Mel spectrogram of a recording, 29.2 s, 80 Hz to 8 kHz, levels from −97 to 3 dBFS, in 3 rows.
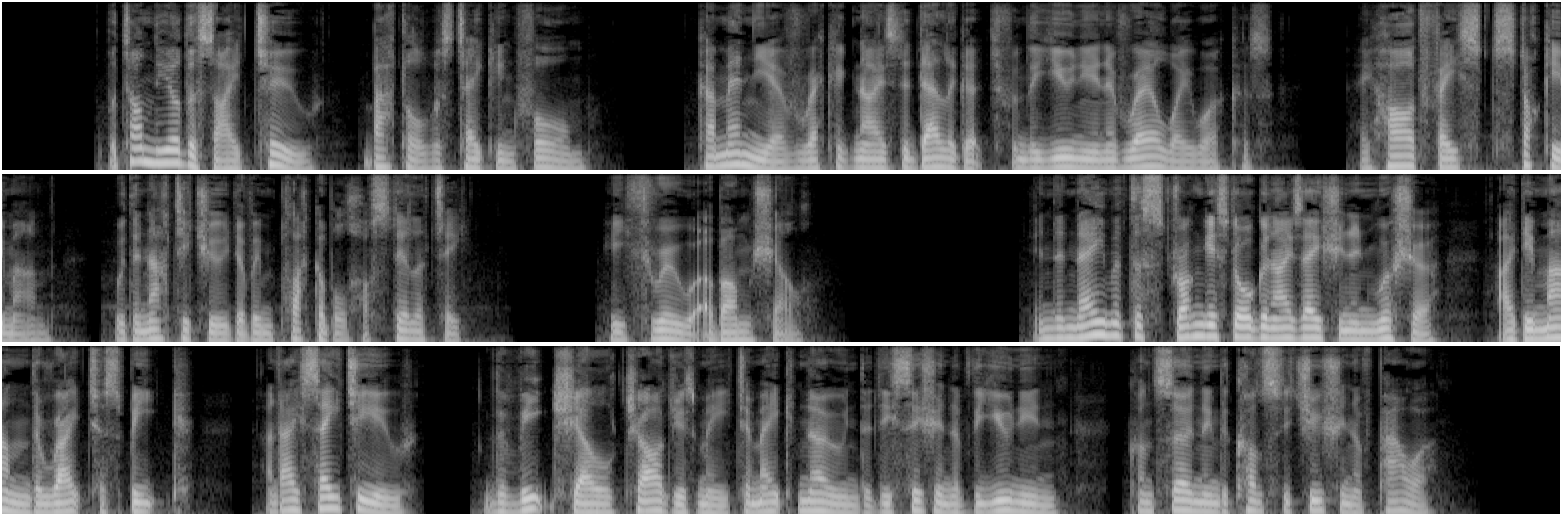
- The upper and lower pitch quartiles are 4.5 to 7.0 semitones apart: No, average, 3.5 semitones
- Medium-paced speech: Yes, average, 145 wpm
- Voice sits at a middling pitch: No, low, 110 Hz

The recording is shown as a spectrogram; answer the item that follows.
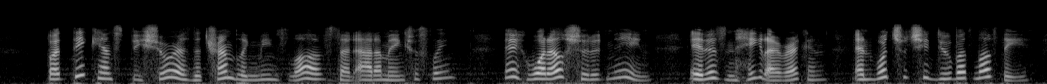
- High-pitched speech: Yes, high, 240 Hz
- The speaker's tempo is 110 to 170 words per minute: No, average, 185 wpm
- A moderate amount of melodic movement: Yes, average, 5.0 semitones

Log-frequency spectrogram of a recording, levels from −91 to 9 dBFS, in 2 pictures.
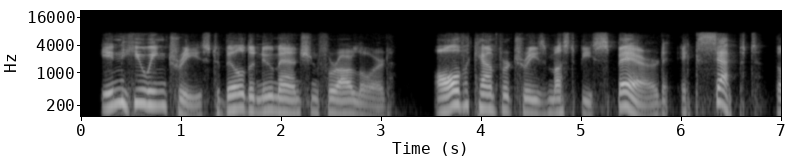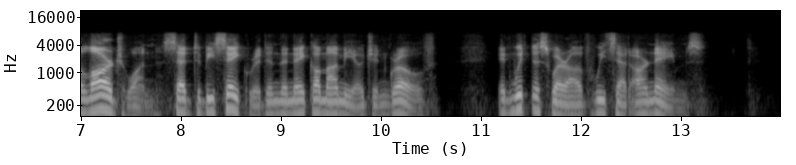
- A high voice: No, low, 130 Hz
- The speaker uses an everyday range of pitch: No, wide, 5.8 semitones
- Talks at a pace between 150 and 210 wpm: Yes, average, 165 wpm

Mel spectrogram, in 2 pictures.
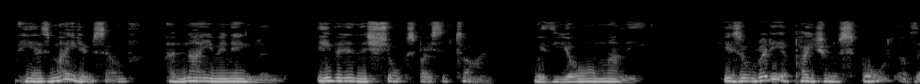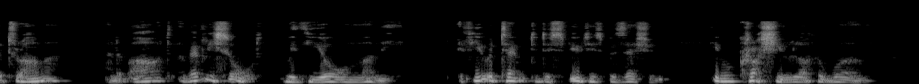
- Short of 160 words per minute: No, average, 175 wpm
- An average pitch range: Yes, average, 3.9 semitones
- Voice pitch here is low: Yes, low, 130 Hz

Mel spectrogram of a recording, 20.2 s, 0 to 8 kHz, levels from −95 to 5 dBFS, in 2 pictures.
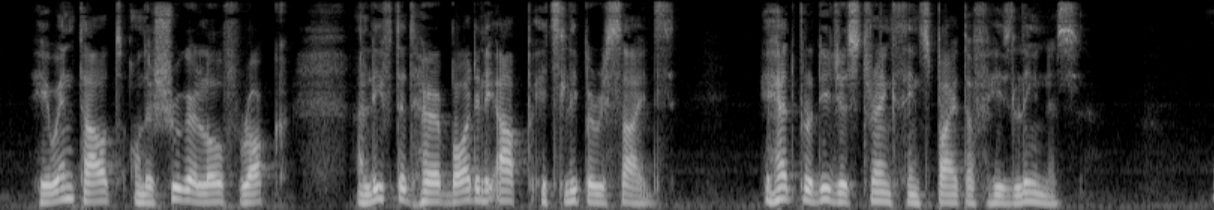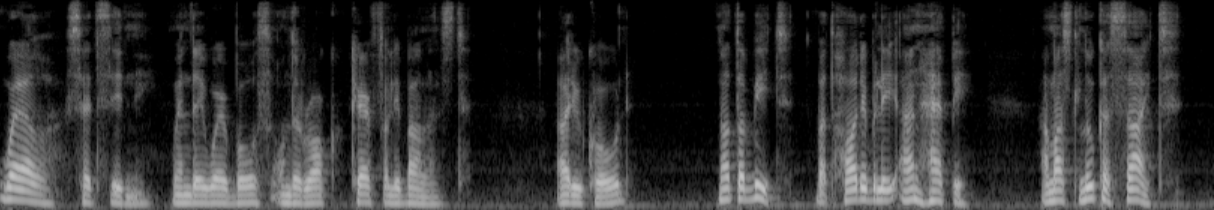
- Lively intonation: No, average, 4.6 semitones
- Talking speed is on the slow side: No, average, 150 wpm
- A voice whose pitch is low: Yes, low, 120 Hz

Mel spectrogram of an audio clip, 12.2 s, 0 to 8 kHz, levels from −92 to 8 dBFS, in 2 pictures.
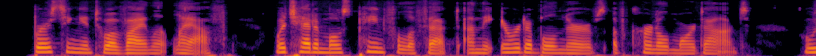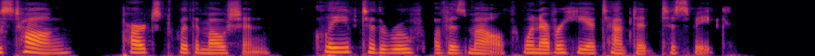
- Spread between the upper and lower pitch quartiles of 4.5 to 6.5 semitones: No, average, 3.4 semitones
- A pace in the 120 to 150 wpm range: No, average, 175 wpm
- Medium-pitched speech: No, high, 195 Hz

